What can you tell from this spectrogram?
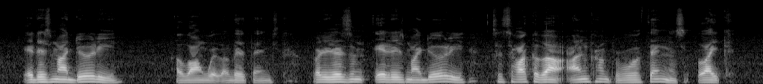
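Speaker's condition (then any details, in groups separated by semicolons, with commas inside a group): Cerebral palsy; spastic quadriplegic, uses wheelchair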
